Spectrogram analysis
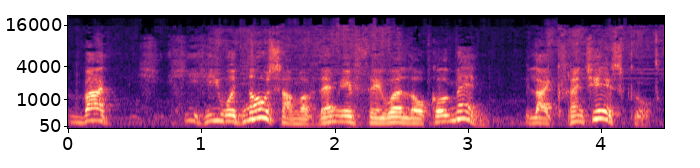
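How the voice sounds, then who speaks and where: An actor playing an earnest, matter-of-fact Italian police officer in a radio drama, speaking deliberate, slightly stilted English. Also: male voice, on the high side, big pitch swings. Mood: earnest, explanatory. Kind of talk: naturalistic radio drama acting.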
